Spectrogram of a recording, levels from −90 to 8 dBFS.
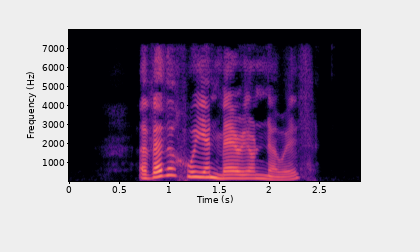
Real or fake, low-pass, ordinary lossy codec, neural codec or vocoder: fake; 7.2 kHz; MP3, 64 kbps; codec, 24 kHz, 3.1 kbps, DualCodec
